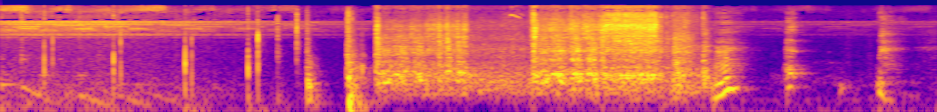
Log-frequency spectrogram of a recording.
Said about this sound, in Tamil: என்னாச்சு? ஏன் ஸ்டார்ட் ஆகல? ஸ்டார்டிங் ப்ராப்ளமா சார்?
